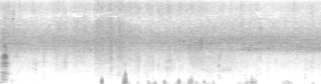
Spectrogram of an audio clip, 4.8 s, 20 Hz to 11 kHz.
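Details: Kishu x Shikoku puppies from one litter, 52 days old, playing: a run of short, sharp yips and grunts, several a second and irregular, over a constant high, shrill insect chorus.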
